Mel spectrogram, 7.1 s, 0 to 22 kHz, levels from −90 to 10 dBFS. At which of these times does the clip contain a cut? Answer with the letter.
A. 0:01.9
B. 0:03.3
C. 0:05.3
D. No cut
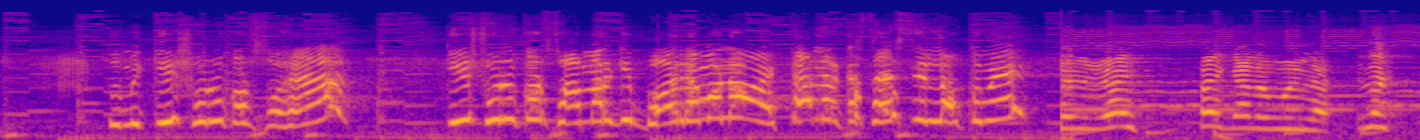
C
